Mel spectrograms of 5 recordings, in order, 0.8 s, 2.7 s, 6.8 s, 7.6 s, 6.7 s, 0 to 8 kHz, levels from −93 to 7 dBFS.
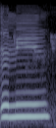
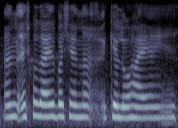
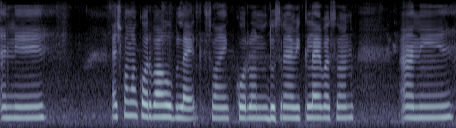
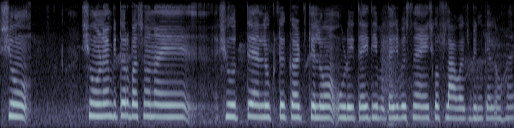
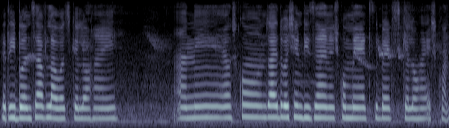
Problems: background sounds at intervals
